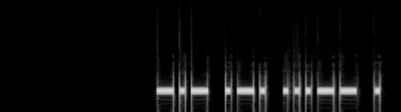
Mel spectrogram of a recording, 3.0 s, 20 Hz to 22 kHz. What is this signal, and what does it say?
Morse code, heard as a keyed tone, about 28 wpm, 700 Hz. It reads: KR3E
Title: Call Signs - 28wpm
